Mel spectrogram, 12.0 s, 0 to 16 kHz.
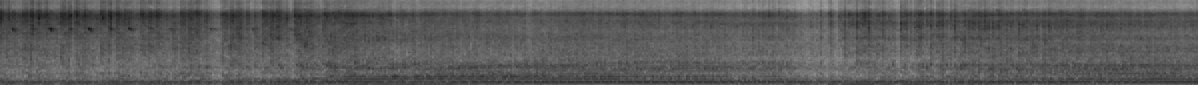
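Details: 427 V8 after finding a loose rocker on cylinder 8 exhaust: deep, steady idle with an even lope, no knock or tick over it, and a slight hiss from the open O2 sensor port in the exhaust.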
